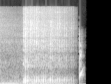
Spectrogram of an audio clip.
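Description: A low steady engine hum, then from about half a second in a jackhammer breaking up street pavement in a rapid clatter. The clatter cuts off suddenly after about a second.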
